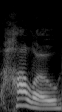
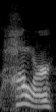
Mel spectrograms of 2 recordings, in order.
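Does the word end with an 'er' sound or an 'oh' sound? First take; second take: oh; er. First: The word ends with an 'oh' sound. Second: The word ends with an 'er' sound. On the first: The speaker is from Ohio. The speaker calls it wrong. "Not hollow, that means you're from Ohio" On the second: The speaker is from West Virginia. The speaker calls it right. "that means you're from my neck of the woods"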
